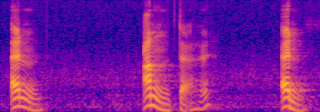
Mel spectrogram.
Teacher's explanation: Kerana hukum izhar khalqi dikena huruf nun bertemu dengan huruf ain, dibaca jelas dan tidak dengung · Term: Izhar halqi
